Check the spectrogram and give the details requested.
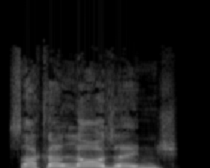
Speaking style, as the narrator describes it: shouted someone

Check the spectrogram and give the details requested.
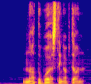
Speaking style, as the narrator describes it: one of the men sighed

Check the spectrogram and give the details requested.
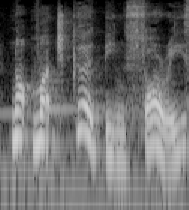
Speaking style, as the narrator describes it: said Peter gloomily

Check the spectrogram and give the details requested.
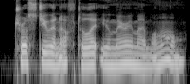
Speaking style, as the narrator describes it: she mumbled

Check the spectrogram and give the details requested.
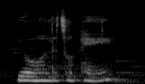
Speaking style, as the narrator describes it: he asked

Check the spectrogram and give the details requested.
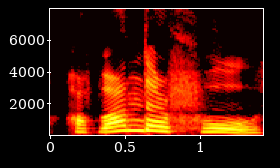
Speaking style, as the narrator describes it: he cried

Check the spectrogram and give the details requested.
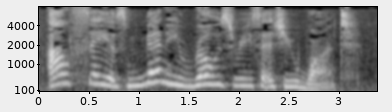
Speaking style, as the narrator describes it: exclaimed

